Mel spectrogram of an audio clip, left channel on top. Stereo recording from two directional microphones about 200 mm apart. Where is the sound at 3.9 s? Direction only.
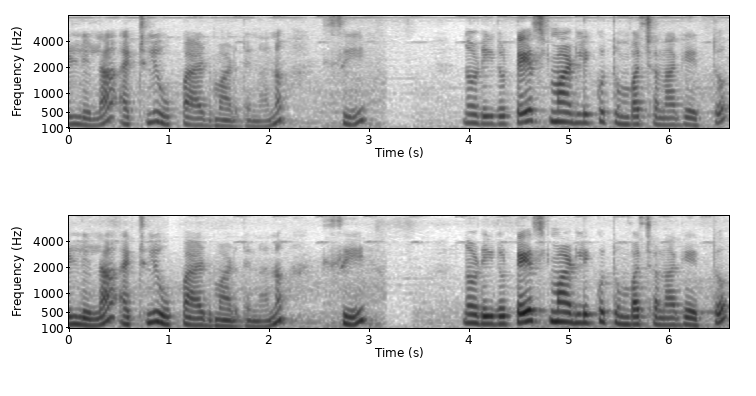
Centre (ahead or behind).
